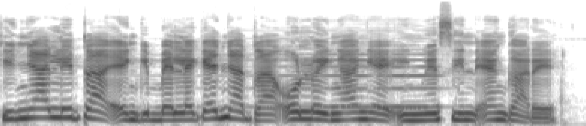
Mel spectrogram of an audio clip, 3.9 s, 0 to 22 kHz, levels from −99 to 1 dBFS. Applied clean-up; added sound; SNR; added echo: neural mask model RNNoise.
